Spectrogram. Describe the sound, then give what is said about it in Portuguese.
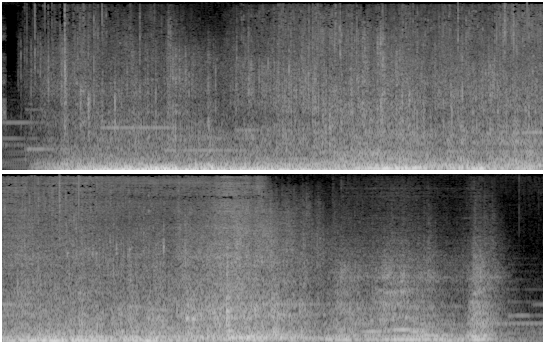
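A heavy, grinding scrape of moving stone drags on for about ten seconds, deep and rumbling with metallic creaks mixed in as a massive iron gate slowly lifts, fairly loud with no voices. “Nisso, vocês escutam novamente um som de, de pedra, de movimento de pedra raspando, e o portão de ferro se levanta.”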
